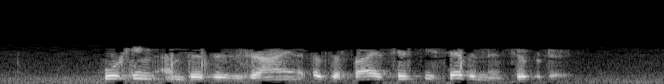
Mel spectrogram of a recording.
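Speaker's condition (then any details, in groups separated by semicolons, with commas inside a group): Stroke affecting throat muscles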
